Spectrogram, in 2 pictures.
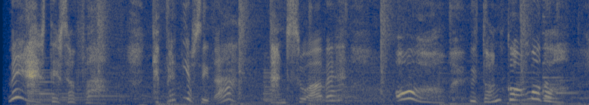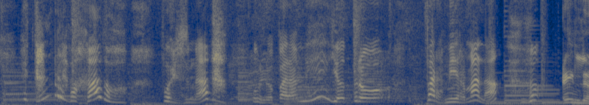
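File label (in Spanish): otros España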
